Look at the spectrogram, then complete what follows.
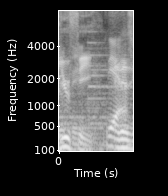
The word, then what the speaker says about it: Yuffie: name is that the developers anglicized the name by adding a second F and an E to the spelling of her original Japanese given name Yuffie, which is just Y-U-F-I. Well, that's why the pronunciation So is it's Yuffie.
